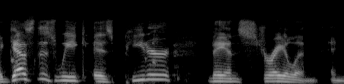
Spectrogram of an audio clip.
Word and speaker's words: Van Stralen: this week is Peter maeín Strahan and yes that rhymes with Van Halen peter is a successful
